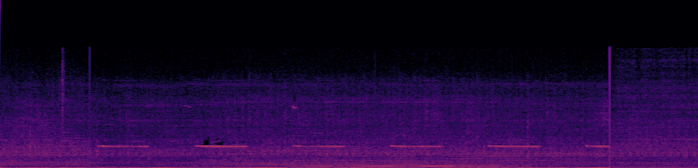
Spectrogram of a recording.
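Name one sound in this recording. A tractor's reversing alarm beeps steadily.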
